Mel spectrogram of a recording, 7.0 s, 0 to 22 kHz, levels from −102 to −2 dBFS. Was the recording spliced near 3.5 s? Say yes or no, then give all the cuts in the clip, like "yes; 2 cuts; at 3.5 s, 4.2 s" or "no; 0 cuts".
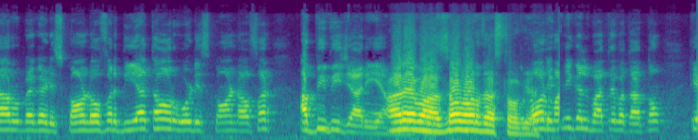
no; 1 cut; at 5.5 s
